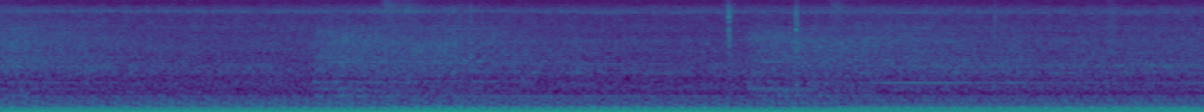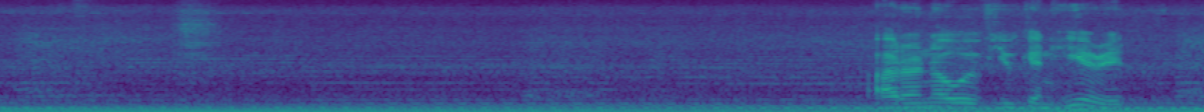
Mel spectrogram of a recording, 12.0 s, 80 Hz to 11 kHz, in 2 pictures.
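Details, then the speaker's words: MK3 Toyota Supra 7M-GTE 3.0 turbo straight-six with metal head gasket, ARP studs, 550cc injectors and Garrett GT35 turbo on one bar boost: a deep, steady low rumble with even firing and no knocks or ticks, so it is running normally. "it's a really deep Rumble that this car makes the sound that it makes it's a it's a really deep voice really deep tone"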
